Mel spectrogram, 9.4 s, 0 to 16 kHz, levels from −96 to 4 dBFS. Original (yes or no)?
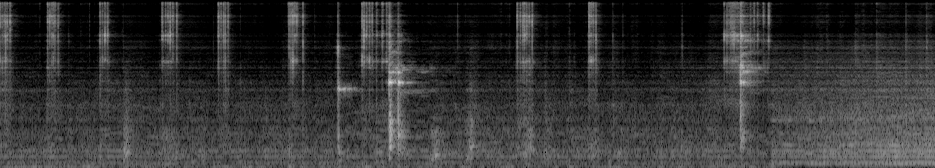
no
